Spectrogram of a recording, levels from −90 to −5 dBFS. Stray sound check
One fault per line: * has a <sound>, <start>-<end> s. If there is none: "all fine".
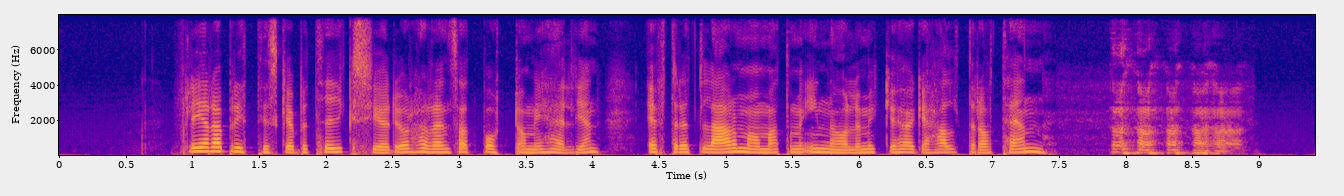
* has a laugh, 7.9-8.9 s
